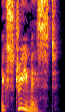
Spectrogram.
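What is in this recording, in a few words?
"extremist", British English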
